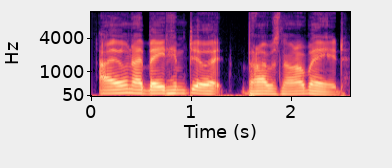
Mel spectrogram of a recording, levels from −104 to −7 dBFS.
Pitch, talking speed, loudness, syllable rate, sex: 120 Hz, 275 wpm, -16 LUFS, 5.8 syllables/s, male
